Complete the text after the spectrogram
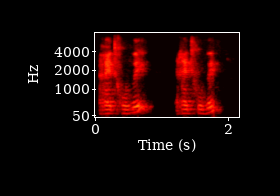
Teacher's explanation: el sonido uvular aproximante sonoro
